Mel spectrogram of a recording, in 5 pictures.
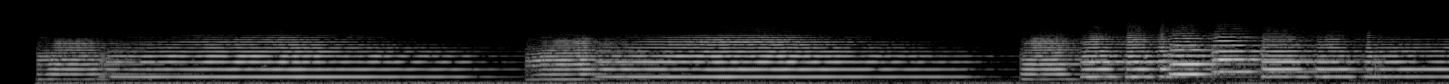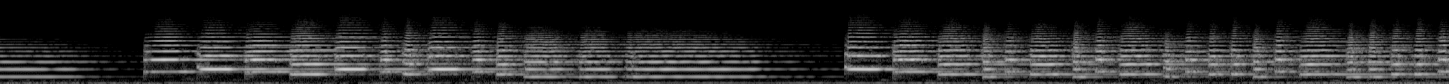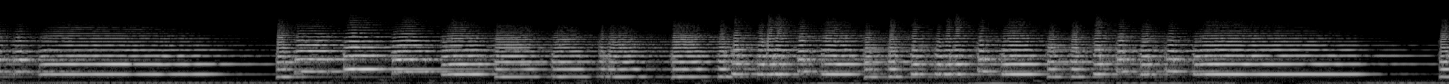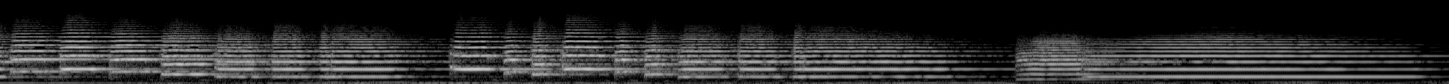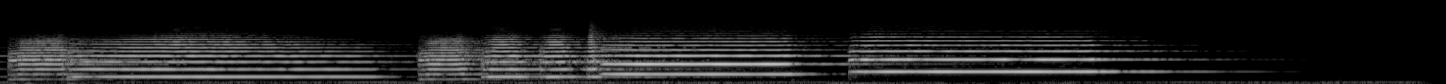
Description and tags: Last Post 2
bugle, bugle-call, bugler, ceremony, commemoration, funeral, last-post, military, stereo, ultimate-sacrifice, xy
